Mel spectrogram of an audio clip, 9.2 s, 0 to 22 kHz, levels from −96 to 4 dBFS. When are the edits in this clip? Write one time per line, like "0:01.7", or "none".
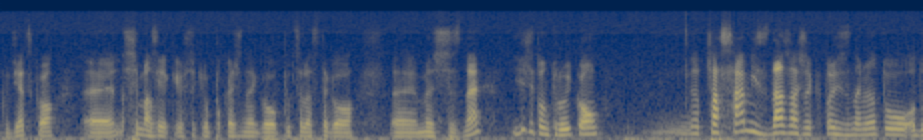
0:01.2
0:01.6
0:08.0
